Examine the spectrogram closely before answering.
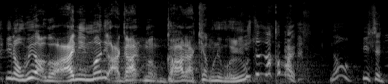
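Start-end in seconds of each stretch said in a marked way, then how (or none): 0.6-3.0 loud, hurried mock complaining; mock protest. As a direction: splutter a hammed-up protest. Acts out people protesting about money.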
